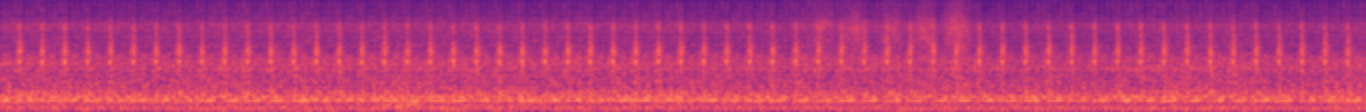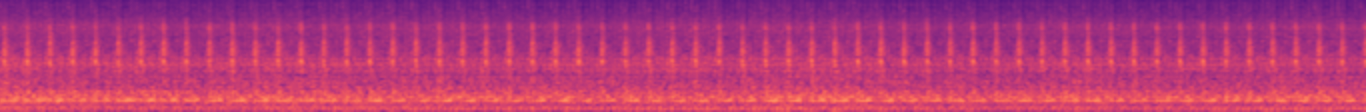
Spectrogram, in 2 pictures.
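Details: Fiat Panda engine after a cold start: a sharp, steady metallic knock, about twice a second, above the cold idle note. Many suspect the piston skirt, but the cause is unconfirmed.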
